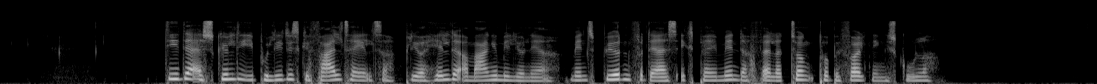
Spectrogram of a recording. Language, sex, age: Danish, female, 24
